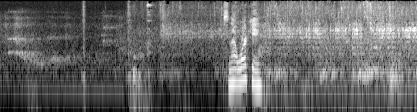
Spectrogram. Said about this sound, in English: Well, every time I flush the toilet, there's more water.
